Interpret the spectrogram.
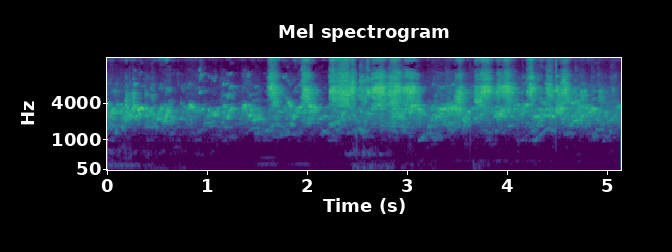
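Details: Budgerigars kept as pets giving a steady run of high, rapid, buzzy chirps and twittering warbles without a break.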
